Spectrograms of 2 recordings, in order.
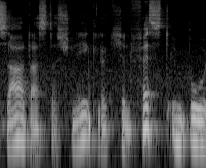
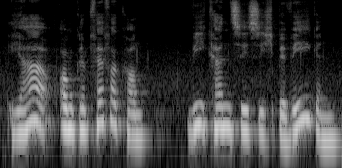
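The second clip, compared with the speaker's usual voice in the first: put-on high, loud boy's question; raised, keen character voice; Peter, curious; 8 semitones higher, 6 dB louder than usual. A narrator's reading. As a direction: ask eagerly in a young voice. Peter asks eagerly.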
